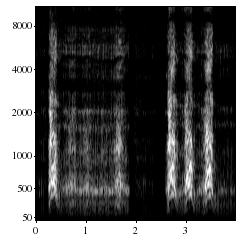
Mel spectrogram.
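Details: White dog giving a long, strained whine-like bark held for over a second, then a pause and three quick sharp barks in a row.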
